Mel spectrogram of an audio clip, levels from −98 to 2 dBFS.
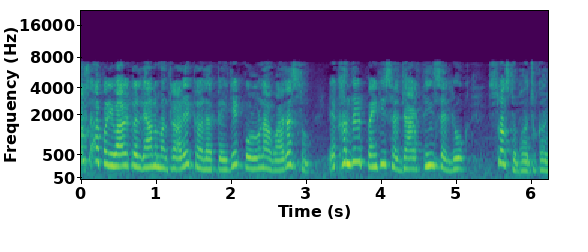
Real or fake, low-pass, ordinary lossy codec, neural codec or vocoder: fake; 7.2 kHz; none; codec, 16 kHz, 4 kbps, FreqCodec, larger model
